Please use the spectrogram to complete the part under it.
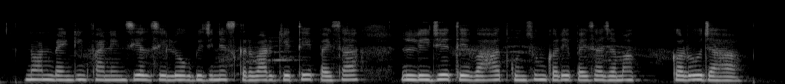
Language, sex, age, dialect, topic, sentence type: Magahi, female, 41-45, Northeastern/Surjapuri, banking, question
